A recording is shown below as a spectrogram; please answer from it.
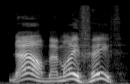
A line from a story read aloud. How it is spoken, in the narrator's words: cried Little John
